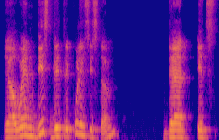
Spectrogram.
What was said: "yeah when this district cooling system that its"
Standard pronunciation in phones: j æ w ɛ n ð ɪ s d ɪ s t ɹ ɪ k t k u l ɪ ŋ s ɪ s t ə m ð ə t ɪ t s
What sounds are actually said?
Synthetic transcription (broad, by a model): j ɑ w ɛ n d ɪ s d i t ɹ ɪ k k u l ɪ ŋ s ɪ s t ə m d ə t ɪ t s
